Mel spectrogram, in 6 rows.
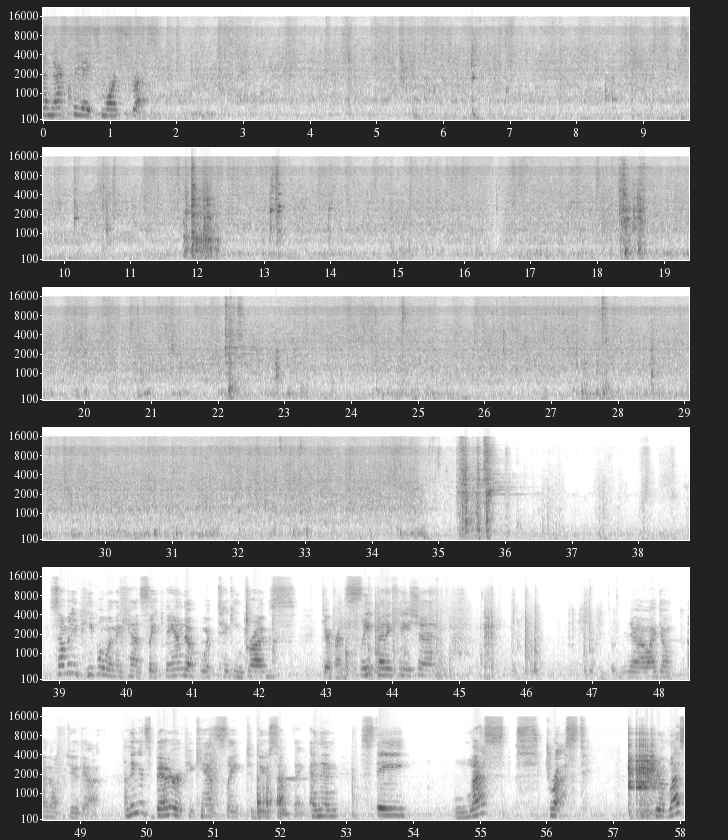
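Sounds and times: faucet running into a sink: 0.2s - 35.3s
dishware clinking: 51.6s - 52.4s.

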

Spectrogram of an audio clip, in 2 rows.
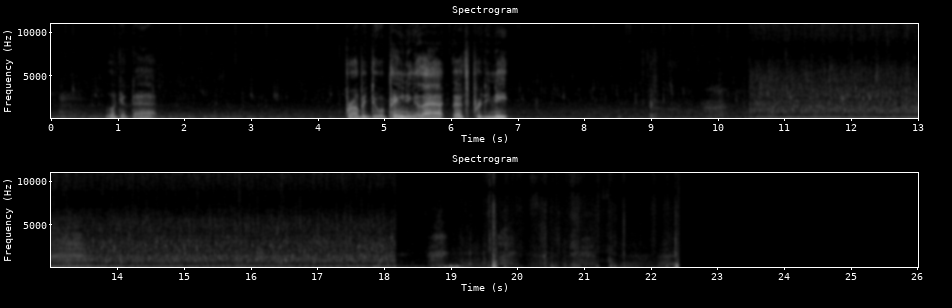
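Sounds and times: water trickling over stones: 0.0s - 18.2s.

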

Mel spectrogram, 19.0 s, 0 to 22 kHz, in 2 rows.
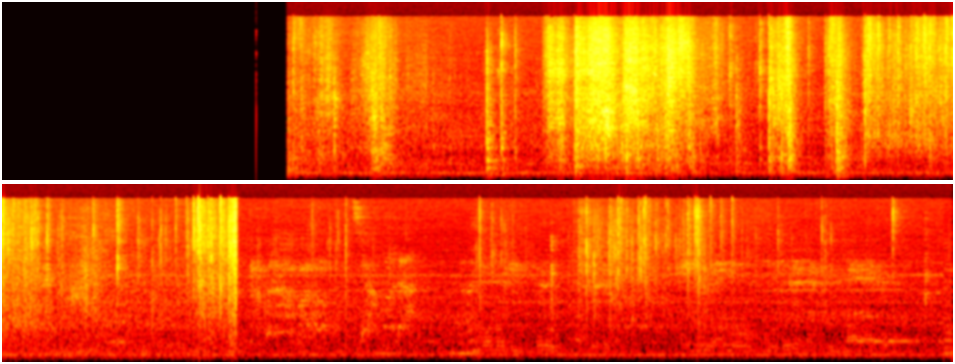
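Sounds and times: paper bag rustling: 2.9s - 4.3s, 5.4s - 11.9s, 15.3s - 17.0s.

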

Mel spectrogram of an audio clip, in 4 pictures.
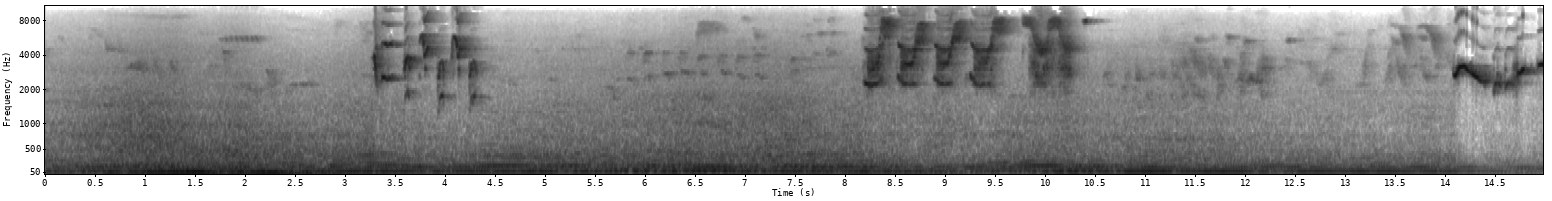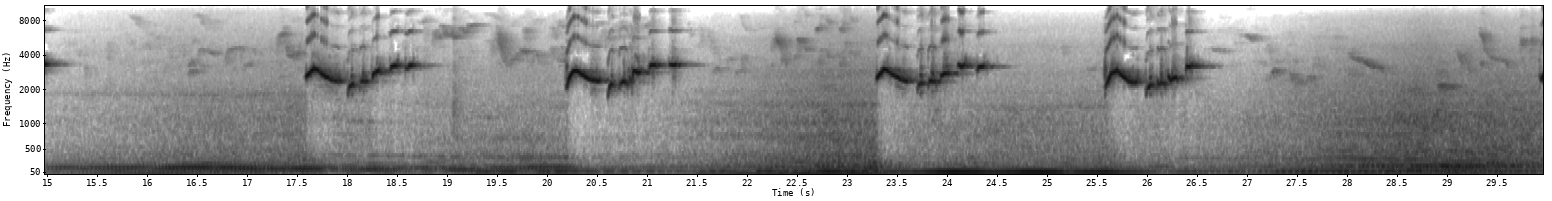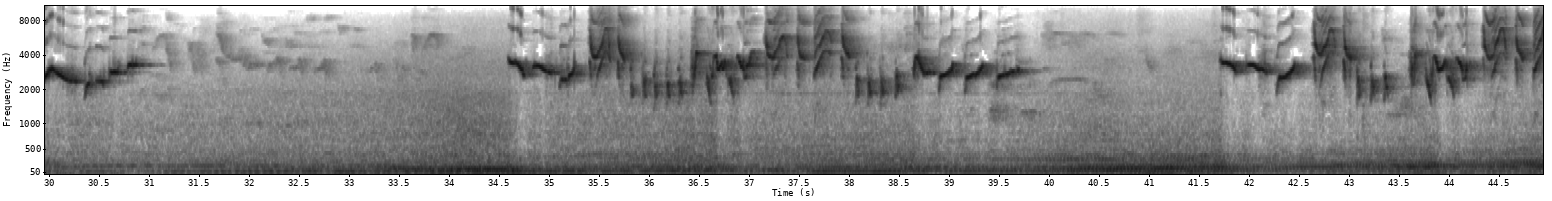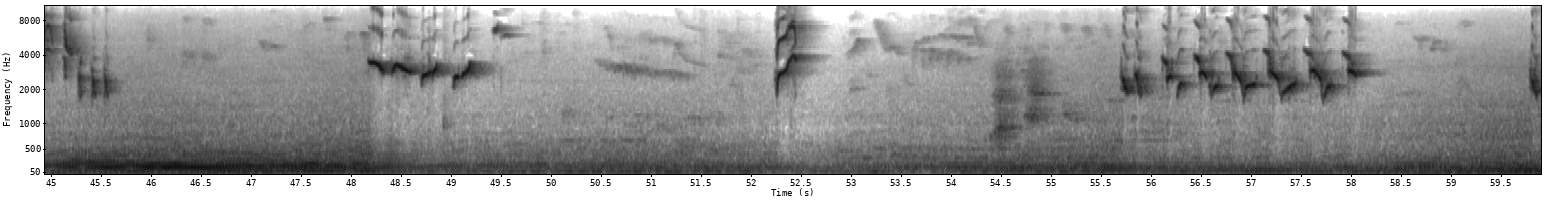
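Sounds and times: thrush singing whistled phrases: 17.6s - 18.9s, 20.2s - 21.6s, 23.3s - 24.6s, 25.6s - 26.8s, 29.9s - 31.1s, 41.7s - 45.6s.

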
